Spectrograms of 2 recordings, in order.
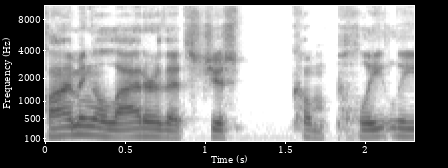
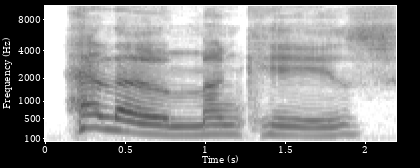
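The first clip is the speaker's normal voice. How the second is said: upper-class villain voice; 3 semitones higher than usual. Explaining they use their whole jaw, the speaker does it: high-pitched posh Frieza voice. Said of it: "high pitch on a posh accent".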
